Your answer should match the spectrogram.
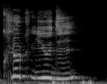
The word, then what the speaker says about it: Klotljudi: Alors il y a le groupe Claude Liudi. Ça s'écrit K-L-O-T-L-J-U-D-I.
